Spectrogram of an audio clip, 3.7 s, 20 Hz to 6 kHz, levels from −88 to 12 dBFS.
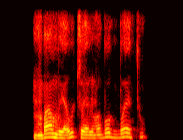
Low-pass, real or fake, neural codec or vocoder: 5.4 kHz; fake; codec, 16 kHz, 4 kbps, FreqCodec, smaller model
